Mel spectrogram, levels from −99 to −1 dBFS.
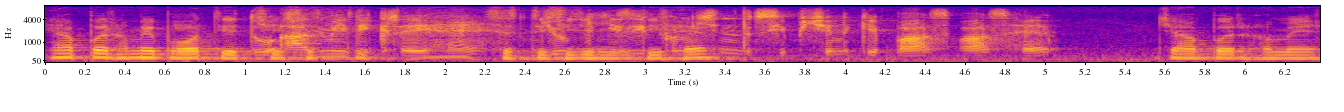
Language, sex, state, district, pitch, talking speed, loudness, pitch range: Hindi, male, Himachal Pradesh, Shimla, 145 Hz, 85 wpm, -18 LUFS, 140-150 Hz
